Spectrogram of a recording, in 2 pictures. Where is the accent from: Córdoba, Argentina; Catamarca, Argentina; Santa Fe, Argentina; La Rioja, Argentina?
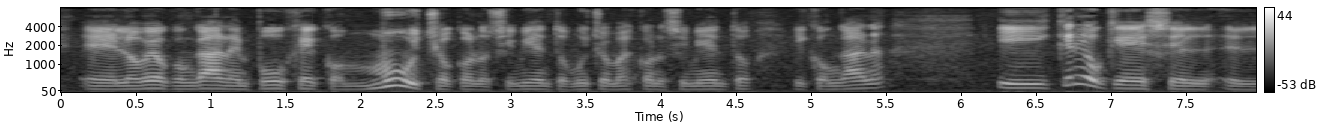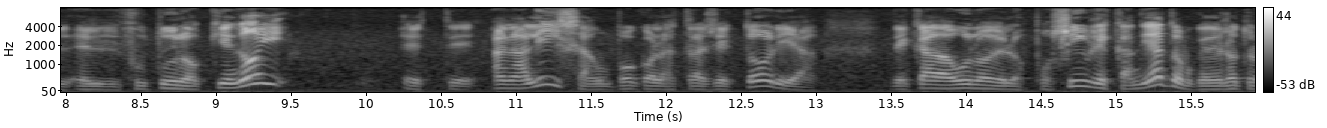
Córdoba, Argentina; Isla Verde; moved away as an adult; now in Córdoba, Argentina; llevo casi 19 años en Córdoba, del día que me tocó salir de Isla Verde para acompañar la gestión del doctor de la Sota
